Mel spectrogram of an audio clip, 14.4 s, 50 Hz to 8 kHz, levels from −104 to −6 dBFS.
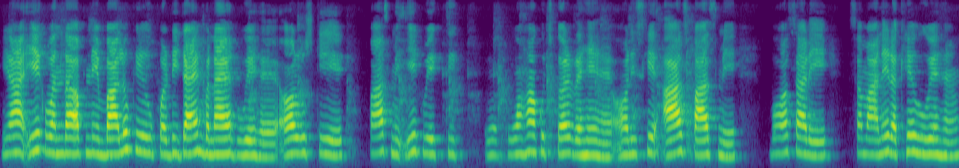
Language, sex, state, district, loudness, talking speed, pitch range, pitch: Hindi, female, Bihar, Muzaffarpur, -22 LUFS, 135 wpm, 220-240 Hz, 230 Hz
